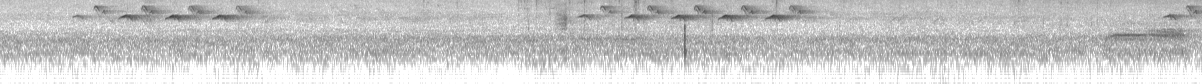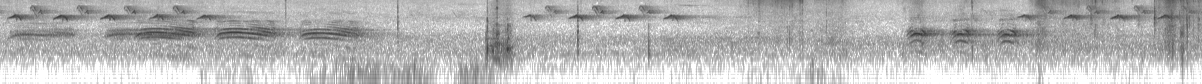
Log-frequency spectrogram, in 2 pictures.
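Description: Wild birds singing: one bird repeats a short, high phrase of four or five quick notes about every five seconds, and a second, lower-pitched bird gives a run of arched, slurred notes about halfway through and again near the end.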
